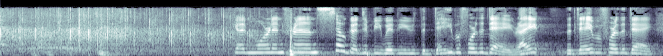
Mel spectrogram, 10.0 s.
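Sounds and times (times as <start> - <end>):
audience applause welcoming a preacher: 0.0 - 3.9
speech: 3.5 - 9.9.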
